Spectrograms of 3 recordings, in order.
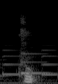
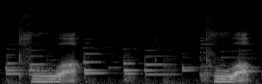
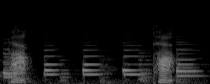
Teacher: we just stop the sound at the articulation place where back of your tongue meets your palate. It sounds like It is not ug or uk. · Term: proper consonant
